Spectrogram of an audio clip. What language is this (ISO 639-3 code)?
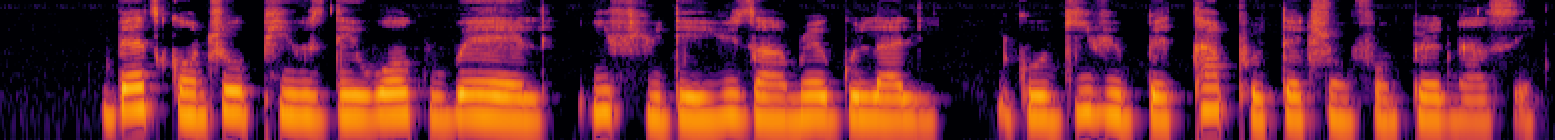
pcm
